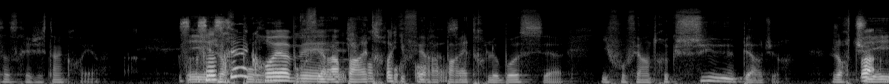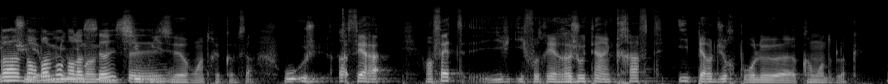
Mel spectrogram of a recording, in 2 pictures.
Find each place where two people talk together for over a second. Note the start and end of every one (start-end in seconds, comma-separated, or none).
1.9-4.6, 8.5-10.7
